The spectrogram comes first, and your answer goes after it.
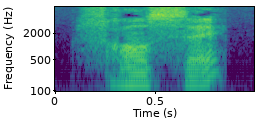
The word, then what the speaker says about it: français: Français, anglais, je vais, mais. Allez, inventer, discuter, policier, américain, italien, bien. Many French words are spelt with a final consonant that is not pronounced, except in liaison.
